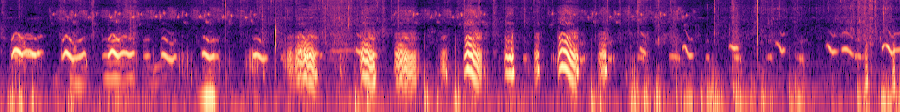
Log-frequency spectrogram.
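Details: Newborn puppies with their recently whelped mother, giving soft high whimpers and squeaky yelps in short wavering bursts, roughly one per second, over a faint steady background hiss.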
